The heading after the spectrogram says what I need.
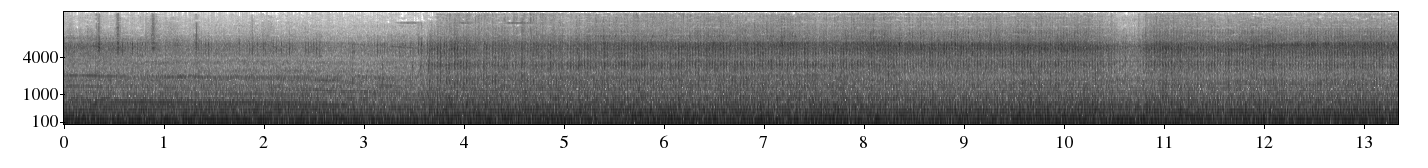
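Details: Volvo 7700A diesel city bus from Budapest (FKU-942) at idle: deep steady drone, faint falling whistle early, odd tonal noises over it; weird noise these buses often make, cause unknown.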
